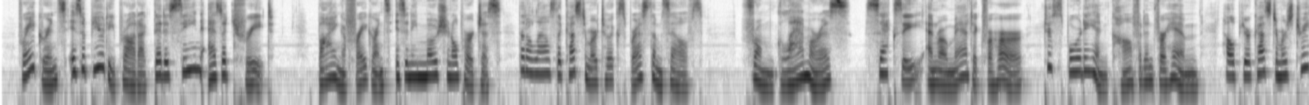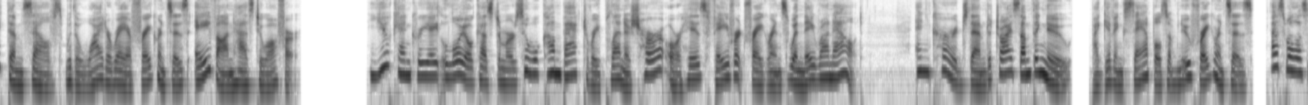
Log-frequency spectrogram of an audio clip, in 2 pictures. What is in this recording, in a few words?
english us and canada female generic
